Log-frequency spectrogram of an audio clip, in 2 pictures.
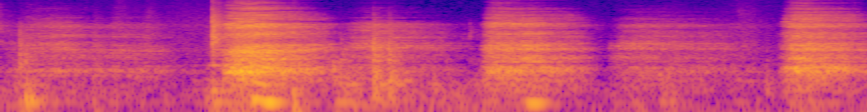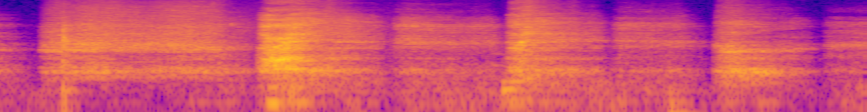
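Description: A man's heavy, agitated breathing: a run of about seven sharp gasps and forceful exhales blown through pursed lips, the longest and loudest about six to seven seconds in.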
